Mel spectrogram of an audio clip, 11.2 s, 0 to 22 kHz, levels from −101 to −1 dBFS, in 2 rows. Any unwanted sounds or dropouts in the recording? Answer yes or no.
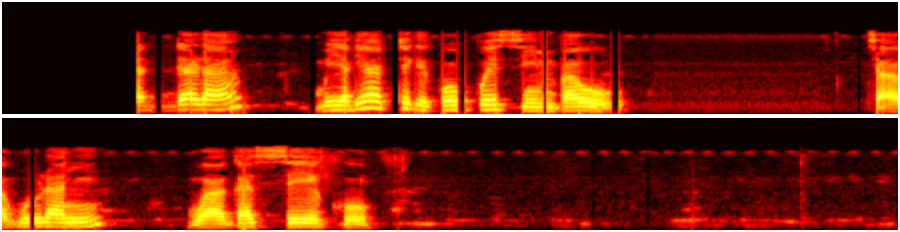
no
